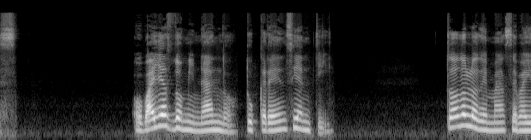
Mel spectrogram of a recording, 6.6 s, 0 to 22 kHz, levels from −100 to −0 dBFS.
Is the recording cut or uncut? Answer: cut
